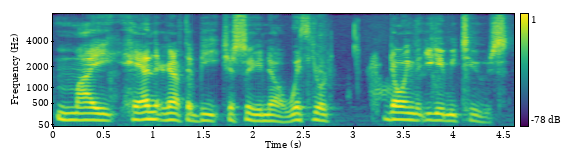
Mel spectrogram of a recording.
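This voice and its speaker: A man's voice: medium pitch, steady tone, a little fast. A young man running a tabletop game as game master, loose and full of fillers. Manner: loose, filler-heavy narration.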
